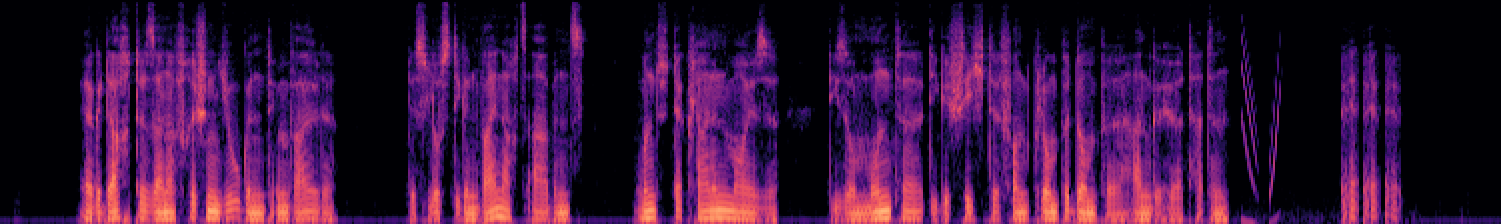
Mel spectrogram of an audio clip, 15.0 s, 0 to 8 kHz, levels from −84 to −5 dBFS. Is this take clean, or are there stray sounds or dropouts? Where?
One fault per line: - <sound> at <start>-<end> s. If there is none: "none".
- chirp at 12.4-12.8 s
- laugh at 13.4-14.0 s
